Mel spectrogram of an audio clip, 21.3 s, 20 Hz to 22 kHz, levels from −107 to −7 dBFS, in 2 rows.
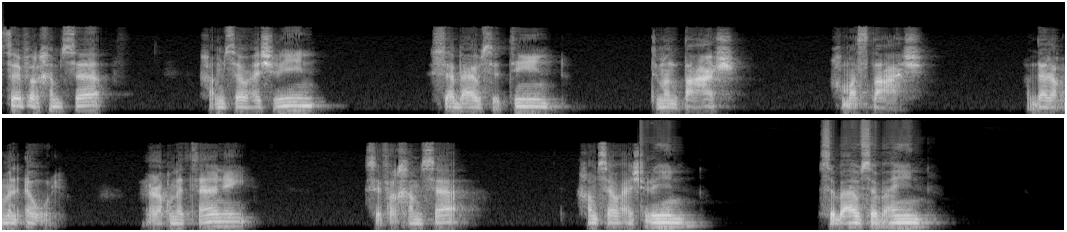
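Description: The input was likely switched from a poorer device to a better one partway through this speech clip. From 0.0 to 17.01 s the sound comes through a narrower path with nothing above 8.6 kHz, so it is duller and lacks air. At 17.01 s there is a 20 ms silence at the switch, after which the full bandwidth returns. The level stays about the same across the change, and the earlier device adds its own background noise at roughly 50 dB below the speech. Throughout the clip, the encoding is Opus compression in its music (CELT) mode, at a rate that fits about 24 kbps. The encoder keeps the energy in every band but fills starved bands with folded or noise-like content. Codec damage is plainly audible: tonal parts of the speech turn rough, grainy and noisy, even though the bandwidth stays full, reaching up to 20.3 kHz once the better input takes over.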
